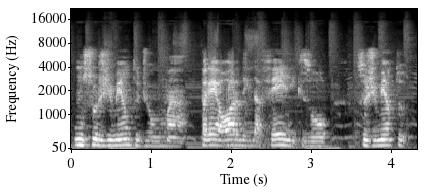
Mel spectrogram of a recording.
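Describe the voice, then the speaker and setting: A man's voice: mid-range voice, steady tone, normal speed, a bit bright, faint music behind. Man reviewing a film. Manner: thinking aloud with frequent restarts. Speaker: podcast host. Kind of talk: casual film review chat.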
